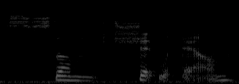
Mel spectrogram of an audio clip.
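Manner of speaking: usual speaking voice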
